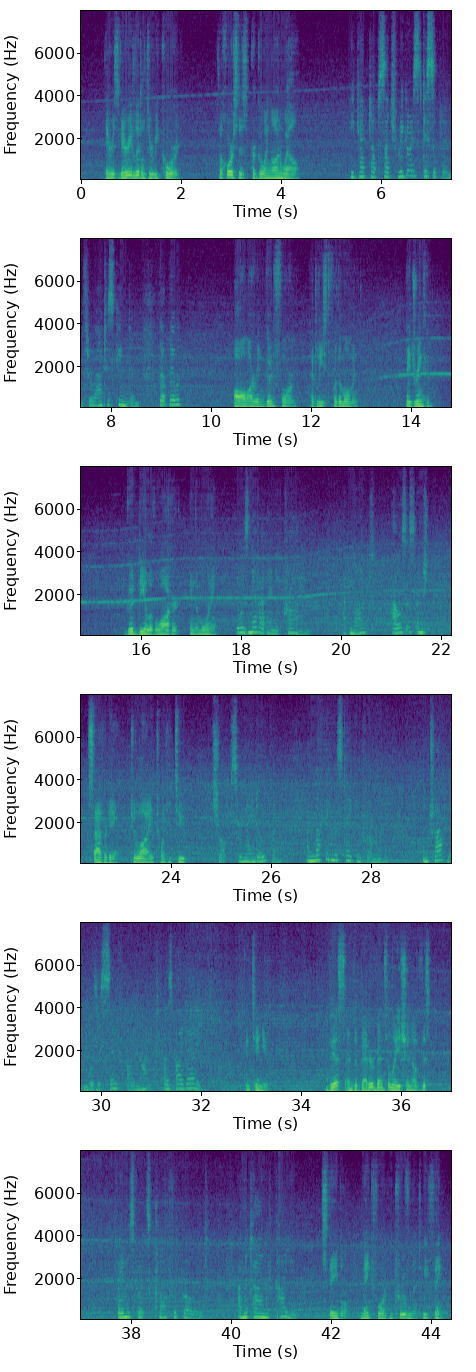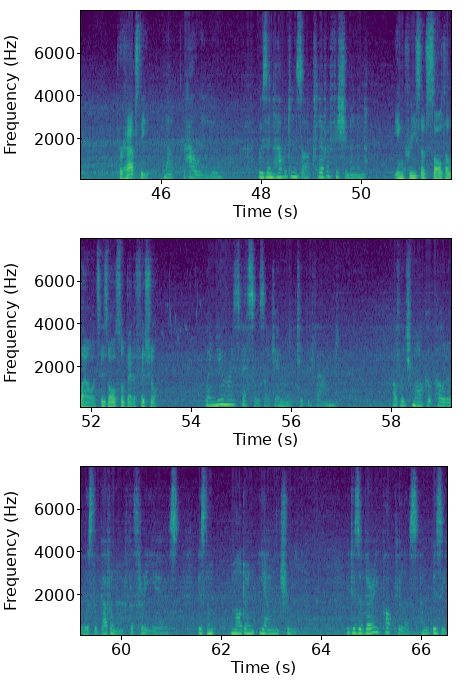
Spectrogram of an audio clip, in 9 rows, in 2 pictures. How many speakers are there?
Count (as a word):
two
